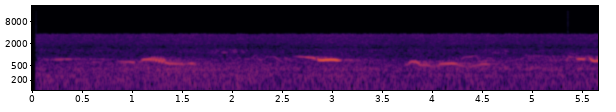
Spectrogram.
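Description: A bird calling: four or five low, wavering cooing notes, one after another.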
